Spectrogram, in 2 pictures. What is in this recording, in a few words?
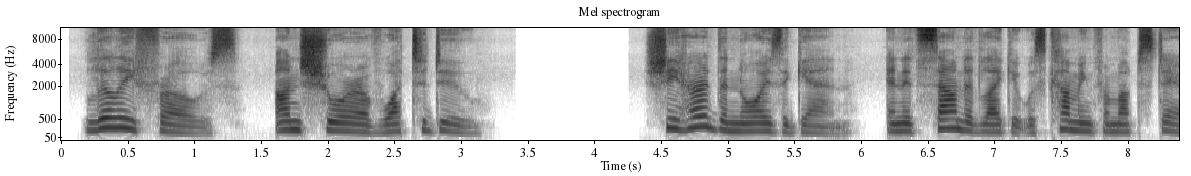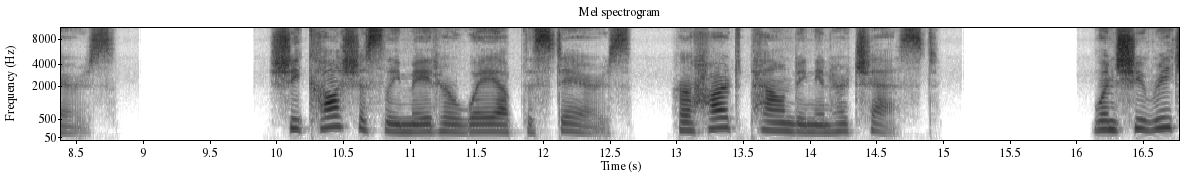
Children's Audiobook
